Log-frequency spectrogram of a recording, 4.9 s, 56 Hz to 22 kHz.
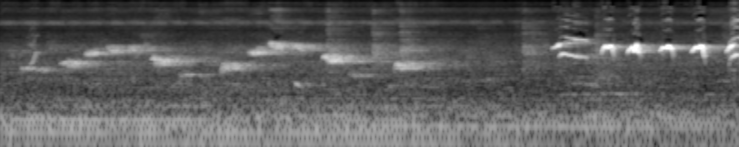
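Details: Aceh white-rumped shama from Gunung Leuser, caught in the wild at Aih Ilang (Sungai Merah), Pining, in 2017 and now kept at a farm. A soft, rambling warble gives way to about six loud, ringing, rapidly repeated high notes.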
